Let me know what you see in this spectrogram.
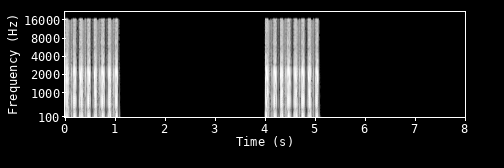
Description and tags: A short electronic noise loosely based on a frog croaking in the yard.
